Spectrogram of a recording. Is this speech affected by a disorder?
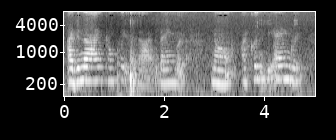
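Yes: cerebral palsy; premature birth, cranium damaged during delivery, maternal Asian flu, diagnosed at 1.5 years, many surgeries; non-progressive, plateau in abilities, walks without wheelchair, no formal physical therapy; speaks fluently with few pauses.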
